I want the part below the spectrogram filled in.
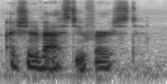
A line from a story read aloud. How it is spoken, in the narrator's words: he mumbled against Styles' collarbone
